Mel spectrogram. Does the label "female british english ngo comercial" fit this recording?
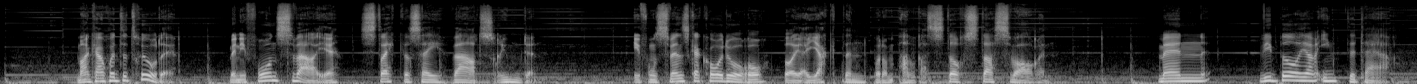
No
